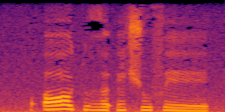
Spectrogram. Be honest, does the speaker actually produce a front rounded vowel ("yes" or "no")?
no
